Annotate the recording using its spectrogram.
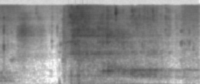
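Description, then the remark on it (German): A drink is poured from a bottle into a glass: after a short pause, a steady, moderately loud splashing stream runs for over a second, with a faint tone rising as the glass fills. “Soll ich dir das ganz voll schütten?”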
